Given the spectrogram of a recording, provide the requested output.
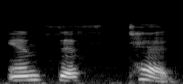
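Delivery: "insisted" said very slowly, the ending split off as ted; slow teacher's breakdown of "insisted" with a separate final ted; broken into parts. Shown as a demonstration. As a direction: pull "insisted" apart as in, sis, ted. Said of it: "when you add the E".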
